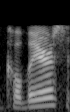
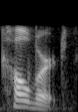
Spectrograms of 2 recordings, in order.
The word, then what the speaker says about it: Colbert: Originally, his surname was pronounced Colbert. Stephen Colbert's father, James, wanted to pronounce the name Colbert, but maintained the Colbert pronunciation out of respect for his own father. He offered his children the option to pronounce the name whichever way they preferred.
